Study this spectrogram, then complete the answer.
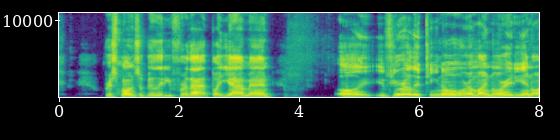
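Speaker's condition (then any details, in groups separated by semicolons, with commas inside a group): Cerebral palsy, mixed, mild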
